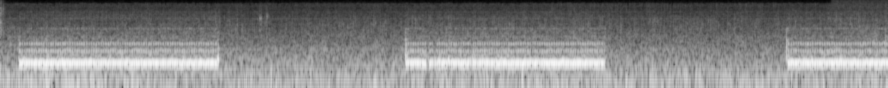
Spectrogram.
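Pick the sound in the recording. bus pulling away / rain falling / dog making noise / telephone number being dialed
telephone number being dialed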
